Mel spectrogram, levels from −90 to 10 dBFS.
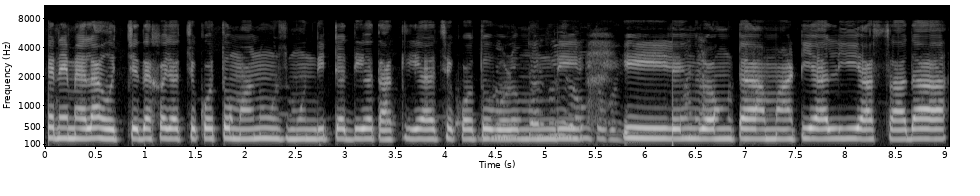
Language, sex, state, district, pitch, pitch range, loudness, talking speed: Bengali, female, West Bengal, Jhargram, 230 Hz, 225-235 Hz, -20 LUFS, 125 wpm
